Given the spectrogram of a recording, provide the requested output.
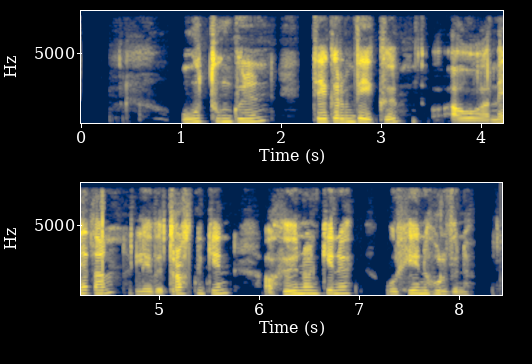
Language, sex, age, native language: Icelandic, female, 40-49, Icelandic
